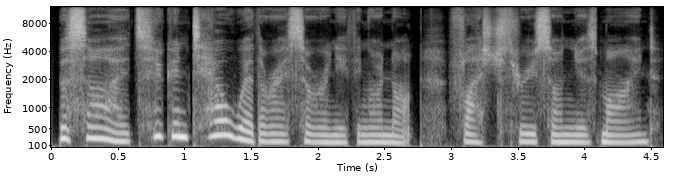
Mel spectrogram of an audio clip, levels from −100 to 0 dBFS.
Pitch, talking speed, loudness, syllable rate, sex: 210 Hz, 185 wpm, -19 LUFS, 5.0 syllables/s, female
